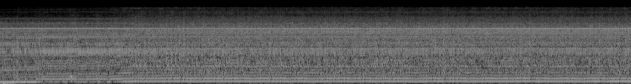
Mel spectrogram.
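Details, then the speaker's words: Reds R5 nitro RC engine run indoors with fuel-injection-line hose on the exhaust, drivetrain spinning: smooth high-pitched buzz climbs then holds steady, no knock or rattle; earlier noise no longer heard. "we just heard it climb a little bit now didn't we 've got Drive trains spinning so hey man I don't hear that noise man"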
